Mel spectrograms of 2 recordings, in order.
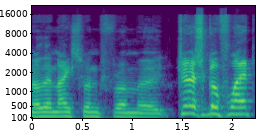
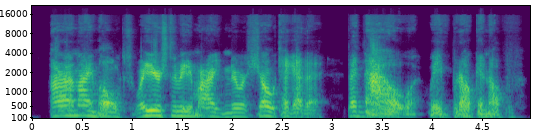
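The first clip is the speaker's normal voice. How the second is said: rasping, rough, creaky put-on voice; 3 dB louder than usual. Asked on air for your best April voice impression, doing the April voice impression. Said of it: "give me your best April voice impression".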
